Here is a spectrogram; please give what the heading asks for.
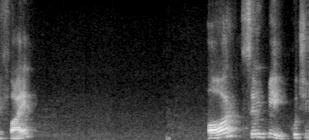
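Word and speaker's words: phi: इसको प्रोनाउंस करेंगे फाइ.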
